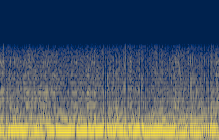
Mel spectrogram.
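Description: Live rock band playing, with a held low note droning steadily under electric guitar.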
